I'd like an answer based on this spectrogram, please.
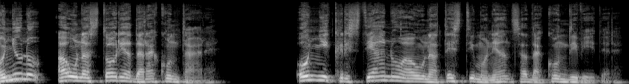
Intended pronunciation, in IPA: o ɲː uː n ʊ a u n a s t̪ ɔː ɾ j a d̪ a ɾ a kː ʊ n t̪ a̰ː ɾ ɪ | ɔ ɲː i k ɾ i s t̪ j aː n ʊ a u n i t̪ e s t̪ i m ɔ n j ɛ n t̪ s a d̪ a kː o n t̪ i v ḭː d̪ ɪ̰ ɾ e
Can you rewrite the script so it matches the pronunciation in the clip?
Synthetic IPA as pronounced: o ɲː uː n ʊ a u n a s t̪ ɔː ɾ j a d̪ a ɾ a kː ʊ n t̪ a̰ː ɾ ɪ | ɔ ɲː i k ɾ i s t̪ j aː n ʊ a u n a t̪ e s t̪ i m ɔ n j a n t̪ s a d̪ a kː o n d̪ i v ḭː d̪ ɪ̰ ɾ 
